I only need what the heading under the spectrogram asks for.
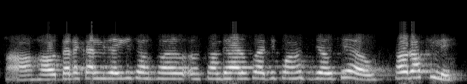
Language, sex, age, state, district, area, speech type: Odia, female, 30-45, Odisha, Khordha, rural, conversation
